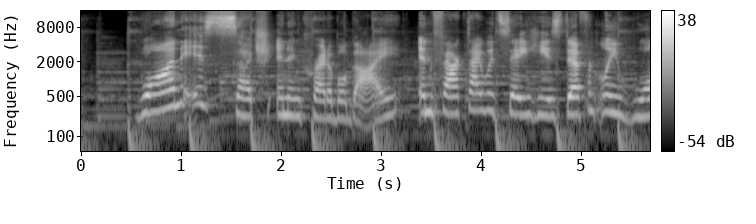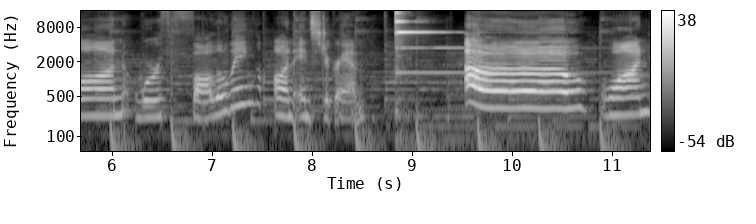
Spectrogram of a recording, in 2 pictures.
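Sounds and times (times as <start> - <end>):
speech: 0.6 - 8.6, 9.6 - 11.3
bell-like sound effect ringing: 8.8 - 10.7.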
